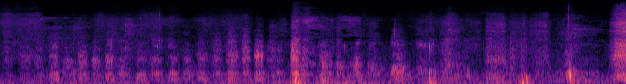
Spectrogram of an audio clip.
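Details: Dog panting fast and steadily, broken by a few sharp snorts and sniffs, while a person speaks briefly close by.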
